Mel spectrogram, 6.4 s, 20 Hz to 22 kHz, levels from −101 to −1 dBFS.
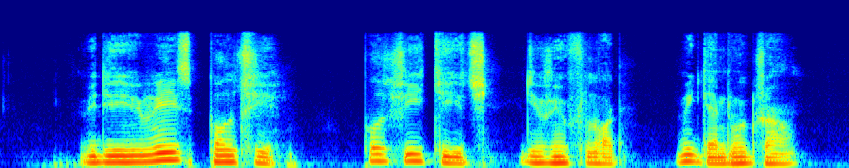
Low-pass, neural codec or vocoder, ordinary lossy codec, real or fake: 10.8 kHz; codec, 24 kHz, 1 kbps, SNAC; none; fake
